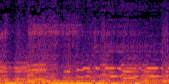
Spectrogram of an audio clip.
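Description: Live band music: an electronic keyboard playing an organ-voiced melody and chords over a shifting bass line, with drums.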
